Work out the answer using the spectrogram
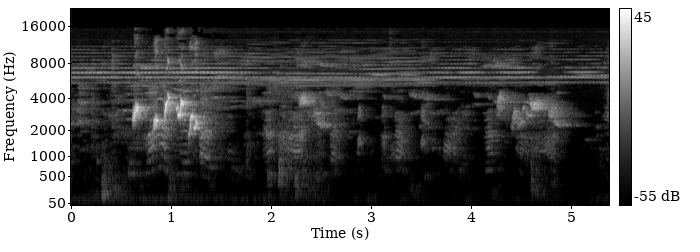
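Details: Red-whiskered bulbul song in the 'hua krok khayao khuat' style, used for teaching young birds: a rapid burst of five bright, bubbly whistled notes, then softer chatter and a second, shorter liquid phrase, over a constant high hiss.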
